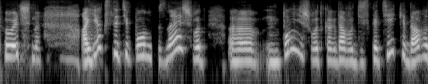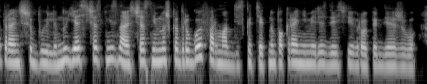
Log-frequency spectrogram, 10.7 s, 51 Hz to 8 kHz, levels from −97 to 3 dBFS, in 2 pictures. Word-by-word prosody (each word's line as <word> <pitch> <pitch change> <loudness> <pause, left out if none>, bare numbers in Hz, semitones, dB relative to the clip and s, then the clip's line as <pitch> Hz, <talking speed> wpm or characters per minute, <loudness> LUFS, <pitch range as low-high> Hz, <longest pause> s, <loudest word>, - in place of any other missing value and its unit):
Точно. 260 -3 +5 0.5
А - - +9
я, 450 - +3
кстати, 320 -8 -2
помню, 265 0 +2
знаешь, 275 - +2
вот, 230 0 +2 0.3
а, 200 -1 +2
м, 190 0 -1
помнишь 310 - 0
вот, 210 +1 -3
когда 215 0 +1
вот 200 -1 -3
дискотеки, 225 - -3
да, 195 +3 +4
вот 260 0 -2
раньше 185 0 +1
были? 175 -2 -4
Ну, 185 +6 0
я 215 0 +4
сейчас 225 0 -5
не 225 +1 -2
знаю, 195 -6 +3
сейчас 200 +5 -2
немножко 205 +1 0
другой 200 +6 +4
формат 180 -10 -1
дискотек, 160 +1 -7
ну, 175 - -2
по 180 - -1
крайней 180 -2 -1
мере, 170 0 -4
здесь, 165 -1 -7
в - - -21
Европе, 155 -2 -4
где 155 0 -7
я 155 - -3
живу. 145 -1 -9
200 Hz, 215 wpm, -26 LUFS, 175-230 Hz, 0.5 s, А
